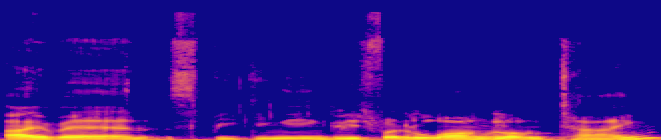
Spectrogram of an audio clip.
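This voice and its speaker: A woman speaks with an Argentine accent. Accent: Argentine Spanish accent, noticeable. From Argentina. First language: Spanish. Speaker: nonprofit director. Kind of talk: interview. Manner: halting, many fillers.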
